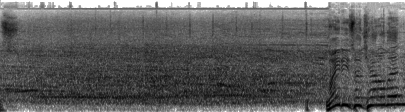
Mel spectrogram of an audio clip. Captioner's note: audience booing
